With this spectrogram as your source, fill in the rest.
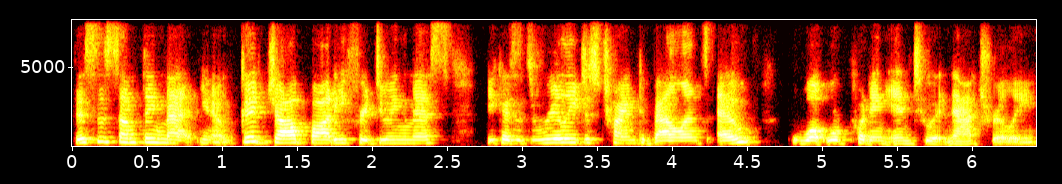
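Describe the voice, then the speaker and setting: This woman talks at a fairly quick pace in a fairly high pitch. She has a Canadian accent and ordinary pitch variation. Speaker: nurse practitioner and educator. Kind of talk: lecture. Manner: fast.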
